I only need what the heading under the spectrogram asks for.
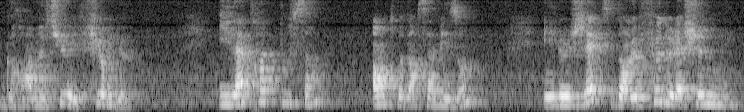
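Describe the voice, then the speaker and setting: Slow storytelling woman, echoey room. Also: medium pitch, slight background noise. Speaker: librarian reading to children. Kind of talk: children's storybook reading.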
